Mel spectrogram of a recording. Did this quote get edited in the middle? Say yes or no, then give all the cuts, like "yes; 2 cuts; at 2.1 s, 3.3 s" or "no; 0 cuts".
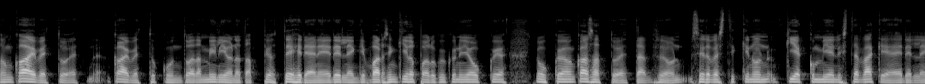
no; 0 cuts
